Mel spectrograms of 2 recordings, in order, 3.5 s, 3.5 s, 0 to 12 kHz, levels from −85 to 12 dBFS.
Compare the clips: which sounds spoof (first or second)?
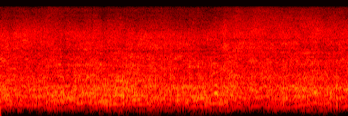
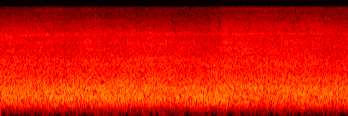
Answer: first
